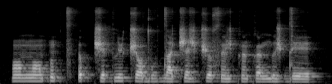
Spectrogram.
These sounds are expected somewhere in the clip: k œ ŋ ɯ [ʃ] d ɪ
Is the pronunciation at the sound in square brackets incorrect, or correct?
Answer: incorrect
